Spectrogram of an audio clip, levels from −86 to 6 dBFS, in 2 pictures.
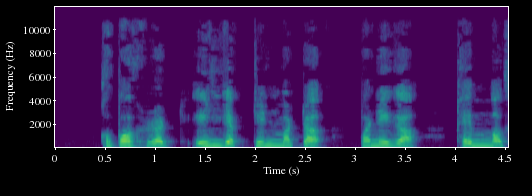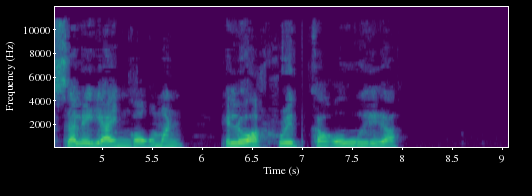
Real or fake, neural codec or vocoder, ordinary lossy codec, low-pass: fake; vocoder, 24 kHz, 100 mel bands, Vocos; AAC, 32 kbps; 10.8 kHz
